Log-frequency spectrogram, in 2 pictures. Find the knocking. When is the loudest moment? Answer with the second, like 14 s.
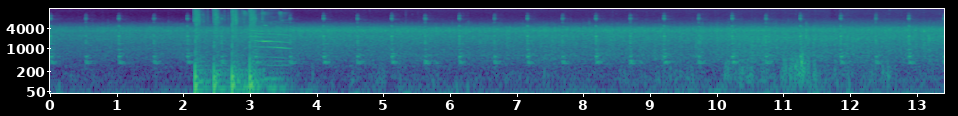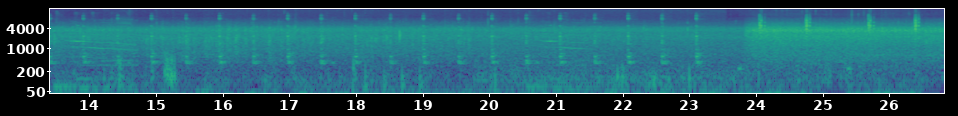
3 s.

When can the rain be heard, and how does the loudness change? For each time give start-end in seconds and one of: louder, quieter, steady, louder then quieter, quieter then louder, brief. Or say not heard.
0.0-26.7 louder.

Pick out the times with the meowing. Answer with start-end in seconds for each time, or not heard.
2.9-3.7, 13.4-14.8, 20.8-21.6.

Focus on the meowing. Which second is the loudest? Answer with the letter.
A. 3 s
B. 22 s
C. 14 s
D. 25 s
A.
